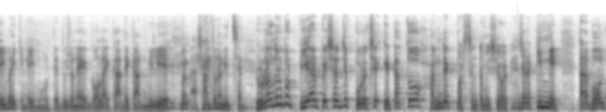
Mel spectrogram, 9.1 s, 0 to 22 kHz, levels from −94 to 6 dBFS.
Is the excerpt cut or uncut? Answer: cut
